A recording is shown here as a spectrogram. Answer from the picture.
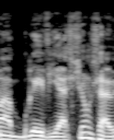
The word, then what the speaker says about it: abbreviations: Abbreviations, accent tonique la, tombe sou troisième syllabe la. Nan mot sa, gen quatre syllabes. C'est A, bon syllabe, bri, c'est deuxième syllabe là, vie, c'est troisième syllabe là, chan, c'est quatrième syllabe là.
